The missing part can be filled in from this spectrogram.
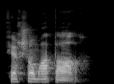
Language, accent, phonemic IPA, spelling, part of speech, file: French, France, /fɛʁ ʃɑ̃.bʁ‿a paʁ/, faire chambre à part, verb, LL-Q150 (fra)-faire chambre à part.wav
- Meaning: to sleep in separate rooms (of a couple)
